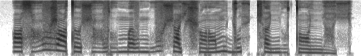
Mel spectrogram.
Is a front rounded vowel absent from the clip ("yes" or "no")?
yes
